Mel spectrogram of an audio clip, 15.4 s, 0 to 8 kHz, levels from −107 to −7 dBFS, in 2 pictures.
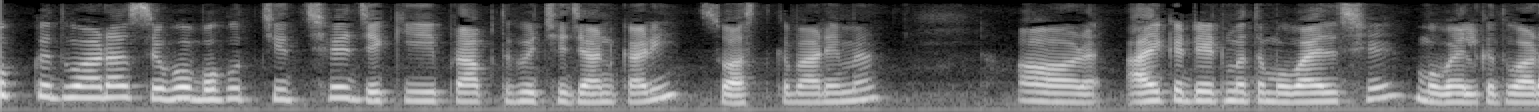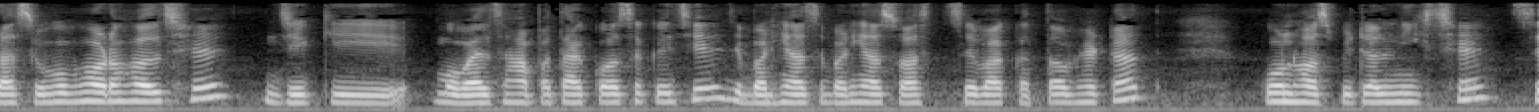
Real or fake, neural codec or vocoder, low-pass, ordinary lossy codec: real; none; 7.2 kHz; MP3, 48 kbps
